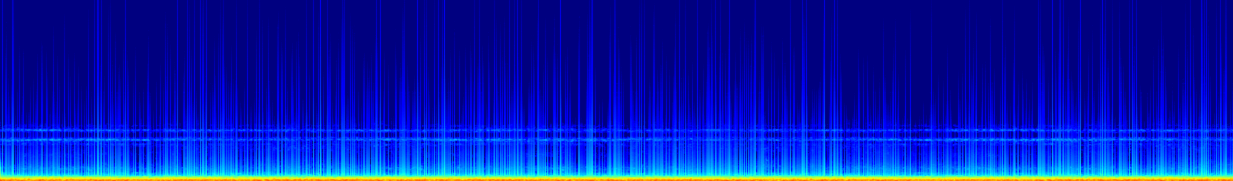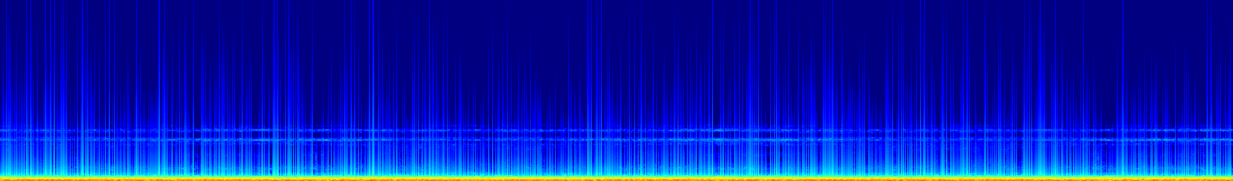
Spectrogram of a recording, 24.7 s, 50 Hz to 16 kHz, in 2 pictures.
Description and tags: FTZ GC 103 SS03
Intended for game creation: sounds of bigger and smaller spaceships and other noises very common in airless space.
This one is very deep and airy. With the small speakers of my notebook I couldnn't hear it at all
How I made them:
Rubbing different things on different surfaces in front of 2 x AKG C1000S, then processing them with the free Kjearhus plugins and some guitaramp simulators.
